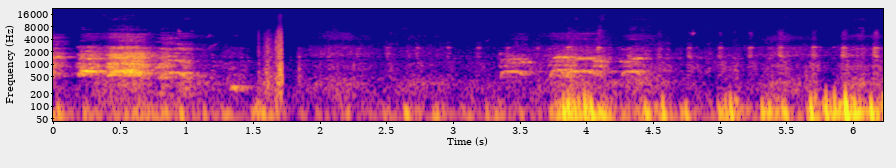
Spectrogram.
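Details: A golden-coloured Indian gamecock (galo índio) breeding rooster, of a short-crow line, gives a short, hoarse crow of a few stepped notes lasting about a second, followed by low clucking and rustling.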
